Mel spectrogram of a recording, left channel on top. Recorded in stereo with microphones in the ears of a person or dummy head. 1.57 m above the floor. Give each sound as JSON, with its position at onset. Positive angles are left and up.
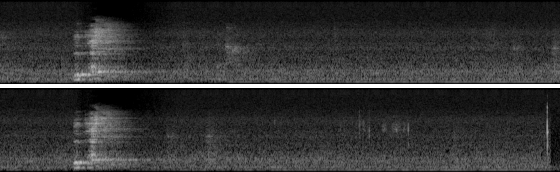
{"t": 0.7, "sound": "a sneeze", "side_deg": -25, "distance_m": 3.5}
